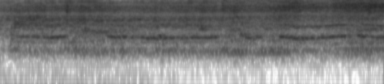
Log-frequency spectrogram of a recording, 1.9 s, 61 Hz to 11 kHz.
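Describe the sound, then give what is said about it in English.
Tires squeal and skid as a friend's Mazda MX-5 does donuts in a car park, a loud, continuous, wavering screech that holds steady for the whole clip. “That's just some doing some donuts and things in a friend's MX5 when we were at a car park.”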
